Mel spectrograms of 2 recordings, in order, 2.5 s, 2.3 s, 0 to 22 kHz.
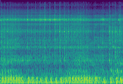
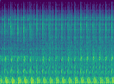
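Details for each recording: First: Motorcycle started after oil change (almost four quarts 20W-50), brake and clutch fluid change and fitting a new $30 battery: engine ticks over at a quick steady beat with no knocks, then shuts down; normal running. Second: Motorcycle engine after oil, brake and clutch fluid change, cold and warming up: slow slightly uneven single-cylinder thumping at about 1,000 rpm with throttle held, won't idle on its own yet; owner hopes it idles once warm.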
